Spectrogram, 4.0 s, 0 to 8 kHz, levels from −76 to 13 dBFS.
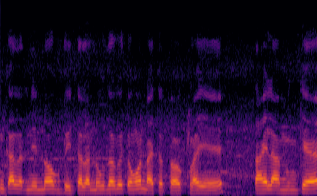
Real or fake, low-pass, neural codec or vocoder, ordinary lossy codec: real; 7.2 kHz; none; none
